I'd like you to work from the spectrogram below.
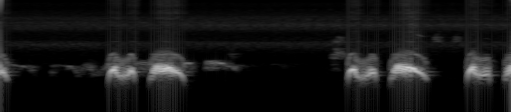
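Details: A Malaysian zebra dove coos, giving pairs of soft, low, bubbling notes, a short note followed by a longer rounded one, the pairs separated by pauses of about two seconds in a quiet setting.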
